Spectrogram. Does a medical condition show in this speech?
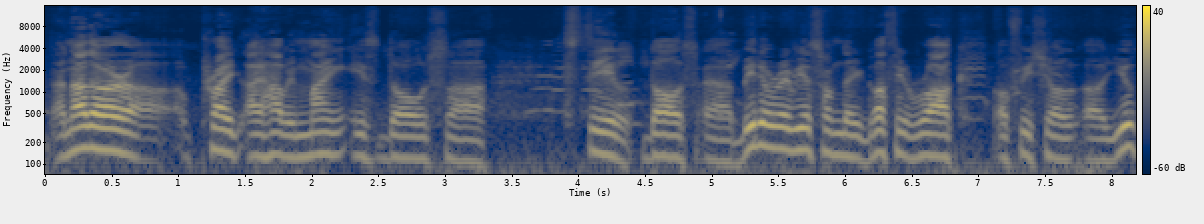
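No.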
